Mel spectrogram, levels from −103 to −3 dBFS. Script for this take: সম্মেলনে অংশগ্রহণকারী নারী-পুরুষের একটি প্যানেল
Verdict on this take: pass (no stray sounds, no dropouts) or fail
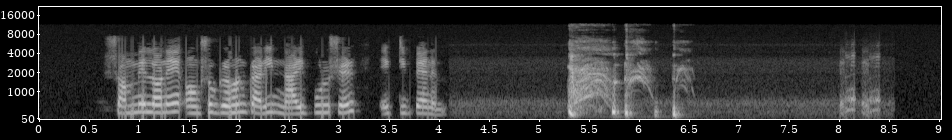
fail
